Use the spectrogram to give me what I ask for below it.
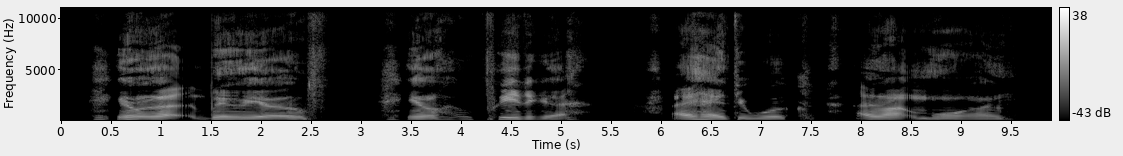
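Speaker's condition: Cerebral palsy; wheelchair user, can walk short distances with help; speech affected by cerebral palsy, others worried listeners would not understand

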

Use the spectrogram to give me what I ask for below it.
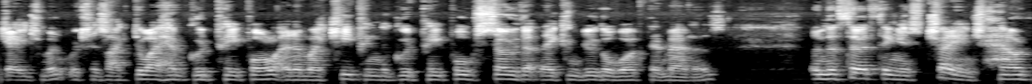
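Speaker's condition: Cleft lip and palate; orthodontic treatment

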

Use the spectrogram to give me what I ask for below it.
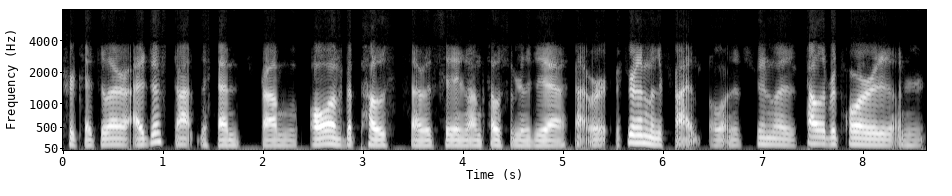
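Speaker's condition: Spinal muscular atrophy

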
